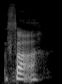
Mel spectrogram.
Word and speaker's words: pho: Someone says go out to eat for ramen, or how do you pronounce that? Pho? – Pho, yeah.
